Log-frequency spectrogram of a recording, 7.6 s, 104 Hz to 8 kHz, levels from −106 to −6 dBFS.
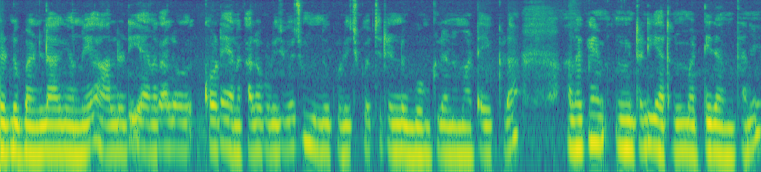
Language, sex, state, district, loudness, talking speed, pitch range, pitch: Telugu, female, Andhra Pradesh, Krishna, -19 LUFS, 165 wpm, 170-190 Hz, 175 Hz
